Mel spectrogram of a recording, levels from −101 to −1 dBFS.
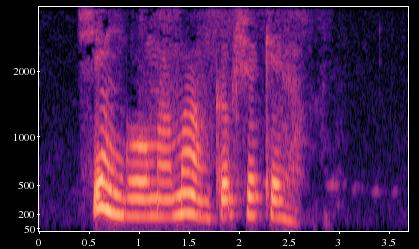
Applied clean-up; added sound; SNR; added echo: none; none; none; none.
